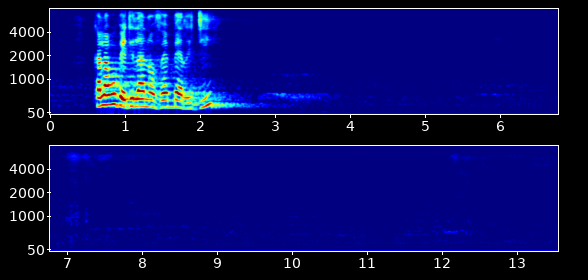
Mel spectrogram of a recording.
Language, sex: Northern Sotho, female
